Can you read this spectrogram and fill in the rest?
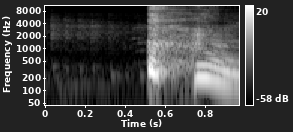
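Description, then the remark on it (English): A single sharp cough bursts out of near silence, rough and throaty, trailing into a brief voiced rasp like a throat being cleared. “All right, I'm coughing a lot.”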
